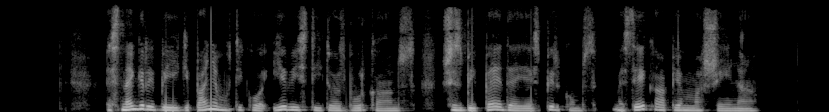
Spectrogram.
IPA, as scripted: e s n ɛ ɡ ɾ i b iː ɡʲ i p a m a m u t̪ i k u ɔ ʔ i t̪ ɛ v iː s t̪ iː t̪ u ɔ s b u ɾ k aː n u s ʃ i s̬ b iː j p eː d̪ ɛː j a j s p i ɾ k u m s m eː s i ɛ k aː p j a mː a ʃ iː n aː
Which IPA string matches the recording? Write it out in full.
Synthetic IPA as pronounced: e s n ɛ ɡ ɾ i b iː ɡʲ i p a ɲ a m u t̪ i k u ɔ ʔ i ɛ v iː s t̪ iː t̪ u ɔ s b u ɾ k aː n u s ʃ i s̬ b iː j p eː d̪ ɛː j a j s p i ɾ k u m s m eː s i ɛ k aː p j a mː a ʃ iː n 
